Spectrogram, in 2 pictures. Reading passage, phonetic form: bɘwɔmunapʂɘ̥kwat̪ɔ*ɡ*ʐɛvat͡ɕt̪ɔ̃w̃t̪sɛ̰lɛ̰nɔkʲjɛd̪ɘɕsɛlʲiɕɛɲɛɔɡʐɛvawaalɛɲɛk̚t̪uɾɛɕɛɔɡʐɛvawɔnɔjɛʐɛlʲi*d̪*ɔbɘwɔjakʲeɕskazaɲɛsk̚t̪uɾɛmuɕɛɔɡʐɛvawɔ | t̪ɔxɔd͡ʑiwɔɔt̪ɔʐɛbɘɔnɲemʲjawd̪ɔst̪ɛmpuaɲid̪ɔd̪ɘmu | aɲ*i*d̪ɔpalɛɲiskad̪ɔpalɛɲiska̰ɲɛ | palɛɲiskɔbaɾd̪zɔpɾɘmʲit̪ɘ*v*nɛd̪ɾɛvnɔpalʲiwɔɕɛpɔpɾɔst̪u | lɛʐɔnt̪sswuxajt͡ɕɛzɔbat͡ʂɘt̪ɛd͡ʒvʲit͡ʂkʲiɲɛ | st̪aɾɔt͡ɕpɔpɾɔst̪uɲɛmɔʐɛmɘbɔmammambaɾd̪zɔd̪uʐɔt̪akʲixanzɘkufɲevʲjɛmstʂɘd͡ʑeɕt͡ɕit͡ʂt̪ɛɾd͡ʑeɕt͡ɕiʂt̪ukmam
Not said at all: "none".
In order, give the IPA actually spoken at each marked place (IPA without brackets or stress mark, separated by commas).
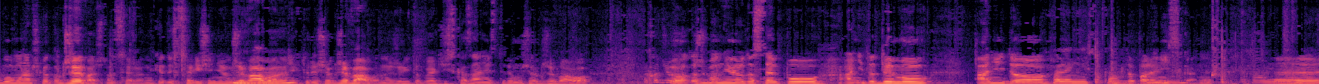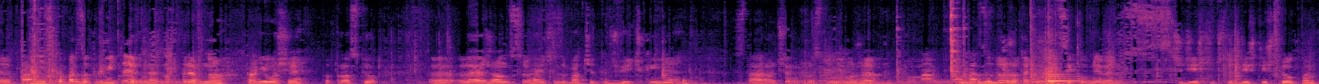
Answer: ɡ, t̪, i, v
